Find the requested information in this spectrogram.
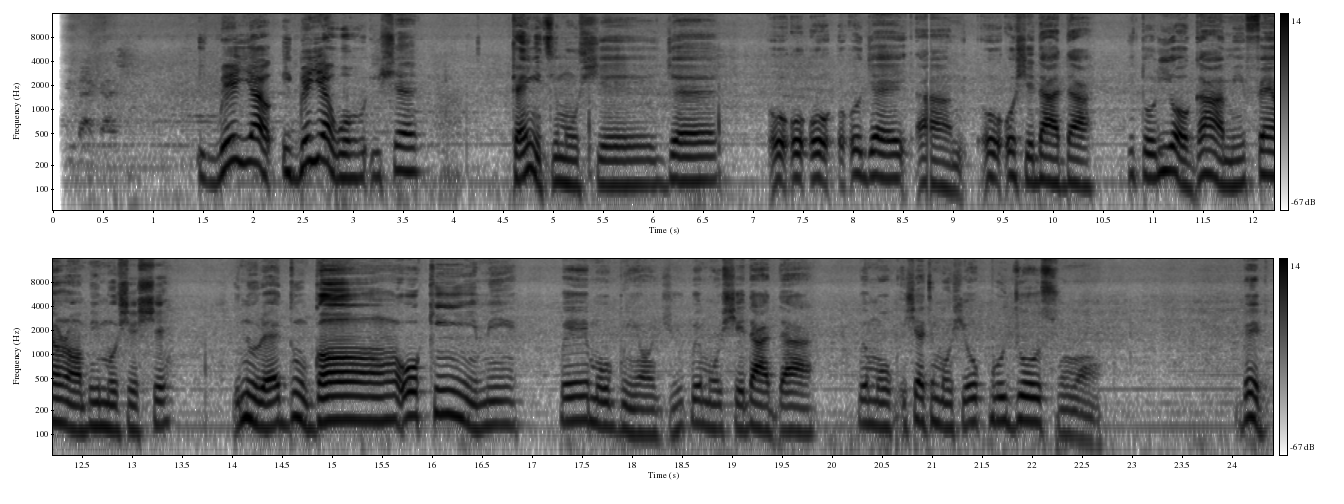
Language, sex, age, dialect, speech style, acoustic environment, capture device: Yoruba, male, 35-44, Nigeria - Lagos Yoruba, happy, people talking; nature, mobile / Linux / Chrome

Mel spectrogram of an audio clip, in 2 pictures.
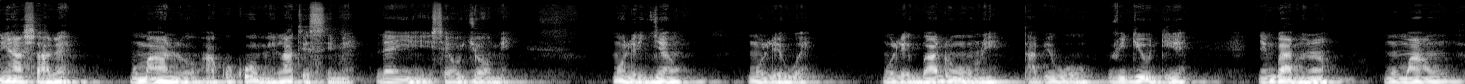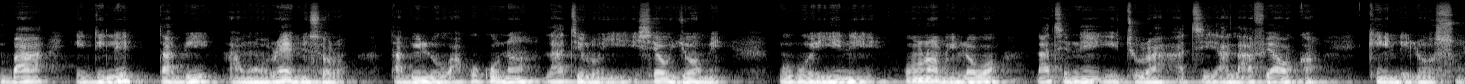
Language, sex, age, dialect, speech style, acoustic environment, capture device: Yoruba, male, 35-44, Nigeria - Lagos Yoruba, happy; excited; relaxed, silence, mobile / Linux / Chrome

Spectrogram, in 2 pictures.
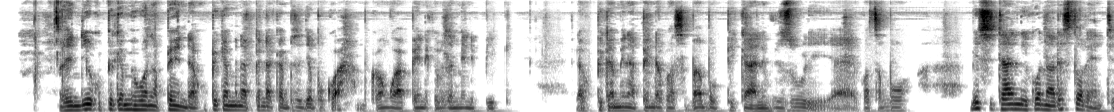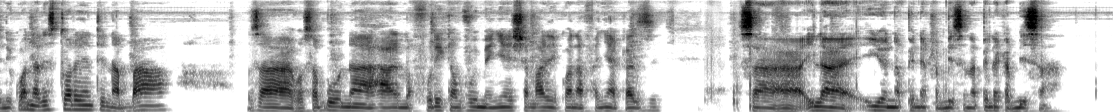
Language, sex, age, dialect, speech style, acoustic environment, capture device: Swahili, male, 45-54, Tanzania - Dar es Salaam, relaxed, people talking, mobile / Linux / Chrome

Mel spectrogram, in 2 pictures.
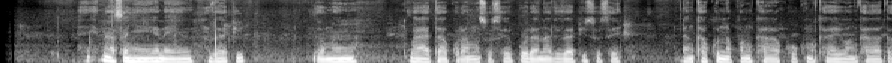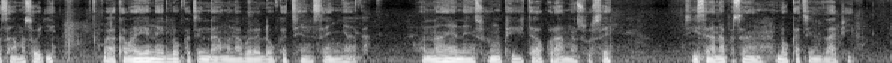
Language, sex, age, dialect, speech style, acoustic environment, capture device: Hausa, male, 25-34, Nigeria - Kano, focused, silence, mobile / Linux / Chrome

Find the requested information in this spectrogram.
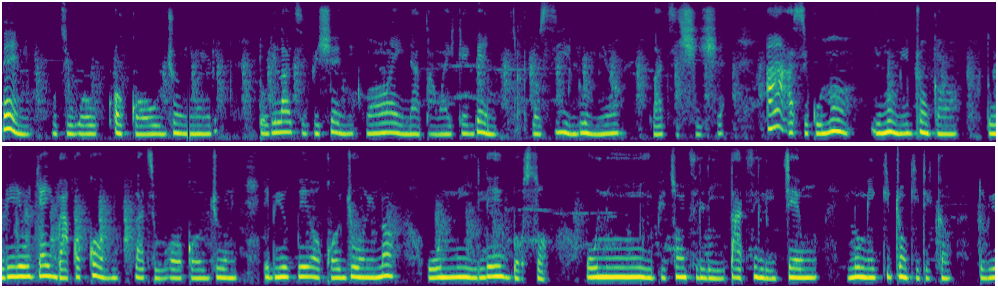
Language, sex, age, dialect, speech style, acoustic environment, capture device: Yoruba, female, 25-34, Nigeria - Ibadan, happy, construction, desktop / Linux / Chrome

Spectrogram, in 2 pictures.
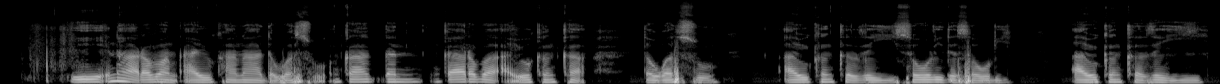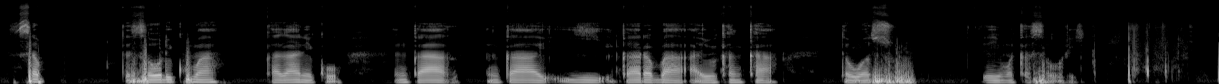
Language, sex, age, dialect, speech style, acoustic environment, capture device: Hausa, male, 18-24, Nigeria - Kano, relaxed, nature, mobile / Linux / Chrome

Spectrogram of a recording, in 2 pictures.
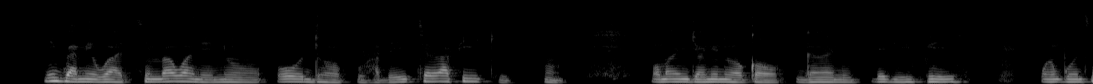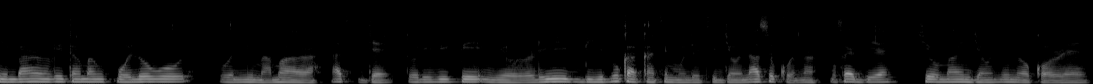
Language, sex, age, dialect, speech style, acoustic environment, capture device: Yoruba, male, 35-44, Nigeria - Ibadan, happy; relaxed; excited; focused, silence, mobile / Linux / Chrome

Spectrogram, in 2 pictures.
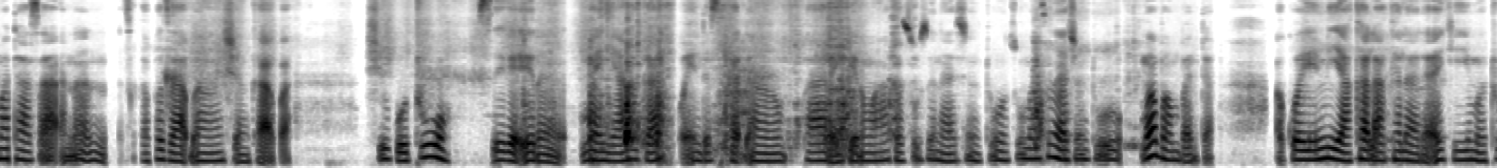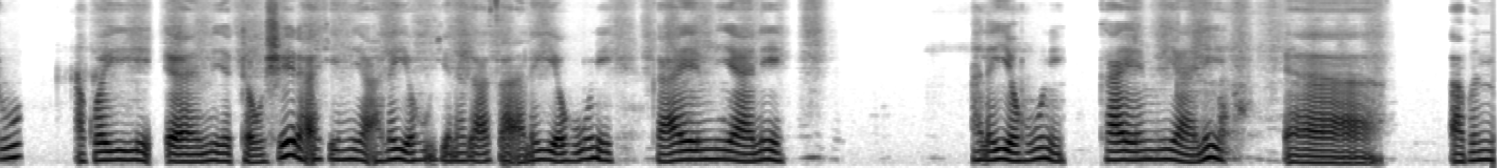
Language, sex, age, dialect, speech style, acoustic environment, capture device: Hausa, female, 25-34, Nigeria - Kano, happy, silence, mobile / Linux / Chrome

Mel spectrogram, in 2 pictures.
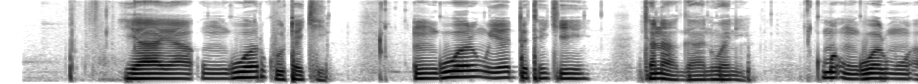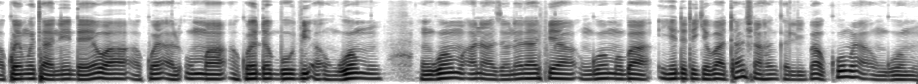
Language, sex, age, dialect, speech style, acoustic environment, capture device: Hausa, male, 25-34, Nigeria - Kano, happy, nature, mobile / Linux / Chrome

